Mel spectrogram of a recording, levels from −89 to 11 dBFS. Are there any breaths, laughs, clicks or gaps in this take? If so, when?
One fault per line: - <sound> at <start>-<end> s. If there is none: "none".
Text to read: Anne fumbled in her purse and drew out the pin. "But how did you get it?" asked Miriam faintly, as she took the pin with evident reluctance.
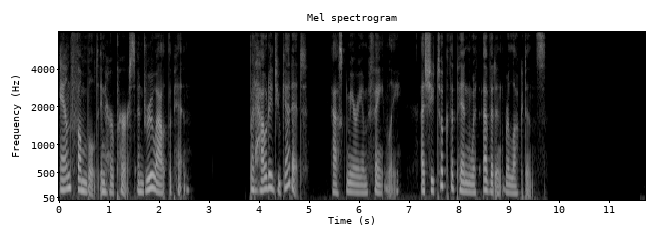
none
